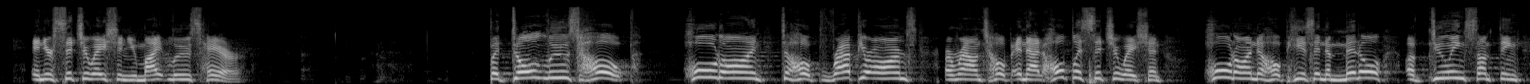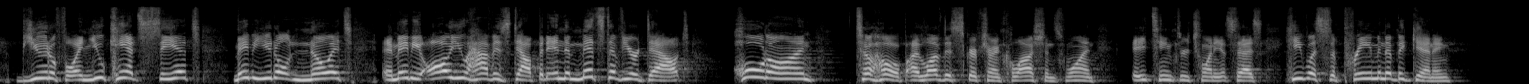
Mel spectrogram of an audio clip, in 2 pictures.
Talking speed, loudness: 165 wpm, -21 LUFS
